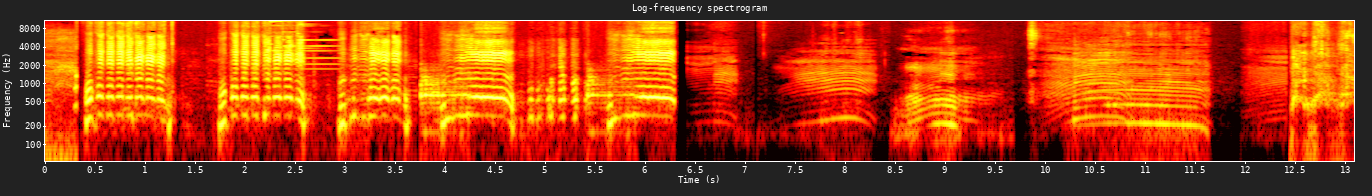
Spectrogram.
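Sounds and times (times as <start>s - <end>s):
goat kid bleating: 0.4s - 6.3s, 9.9s - 11.5s
cow mooing: 5.4s - 12.5s.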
